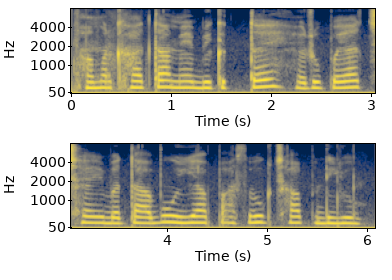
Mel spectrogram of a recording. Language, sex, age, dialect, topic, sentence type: Magahi, female, 36-40, Central/Standard, banking, question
